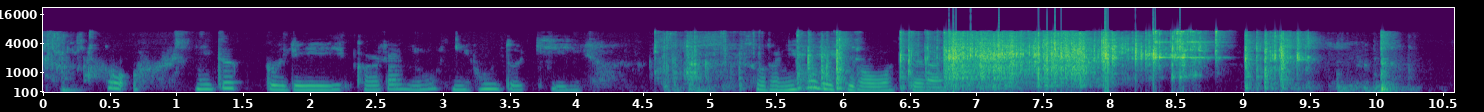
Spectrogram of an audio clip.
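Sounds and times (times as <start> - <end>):
speech: 0.5 - 4.3, 5.3 - 7.4
ice cubes clattering into a glass: 4.6 - 9.6.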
